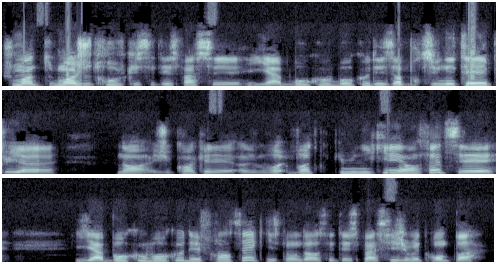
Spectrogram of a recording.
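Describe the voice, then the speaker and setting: A man's voice: sits high, lively intonation, brisk, dry recording, muffled recording. A Canadian man, a native English speaker, chatting in French with a noticeable English accent, hesitating as he searches for words. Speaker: guest on an audio space. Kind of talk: casual chat.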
